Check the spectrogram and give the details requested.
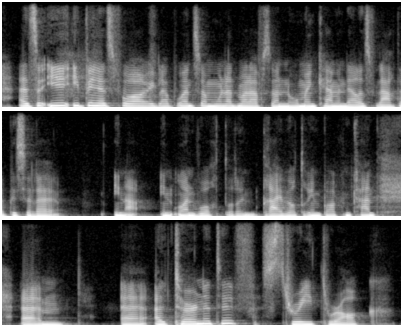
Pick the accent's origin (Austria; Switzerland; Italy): Italy; South Tyrol, Trentino-Alto Adige; accent: South Tyrolean dialect; in unserem Dialekt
